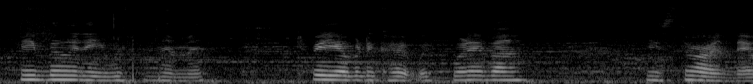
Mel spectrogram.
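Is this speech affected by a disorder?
Yes: Friedreich's ataxia; diagnosed in childhood.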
